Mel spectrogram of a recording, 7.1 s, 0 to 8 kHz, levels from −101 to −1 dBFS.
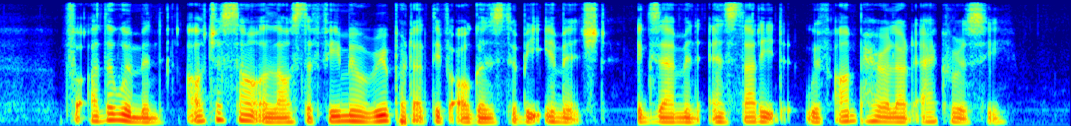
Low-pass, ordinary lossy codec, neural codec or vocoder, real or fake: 7.2 kHz; none; none; real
